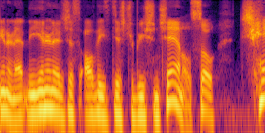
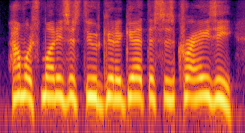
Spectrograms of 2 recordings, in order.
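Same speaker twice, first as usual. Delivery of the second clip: eager excitement; 8 semitones higher than usual. Retold or imitated. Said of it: "and I'm like".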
